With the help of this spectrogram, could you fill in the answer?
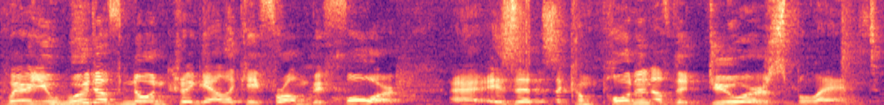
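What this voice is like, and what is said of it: Put-on American accent. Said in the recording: “I said that in my best American accent.”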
